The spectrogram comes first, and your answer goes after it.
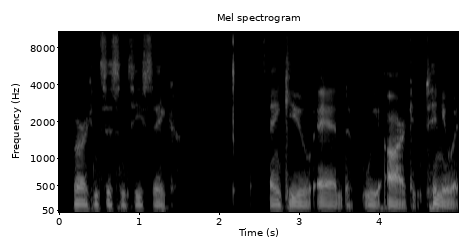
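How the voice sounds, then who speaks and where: A man with an American accent speaks very slowly in a very deep, low voice with vocal fry and fairly even intonation. The sound is dry and close, with no echo. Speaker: podcast host and musician. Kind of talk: casual commentary podcast. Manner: casual, slangy.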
